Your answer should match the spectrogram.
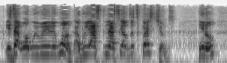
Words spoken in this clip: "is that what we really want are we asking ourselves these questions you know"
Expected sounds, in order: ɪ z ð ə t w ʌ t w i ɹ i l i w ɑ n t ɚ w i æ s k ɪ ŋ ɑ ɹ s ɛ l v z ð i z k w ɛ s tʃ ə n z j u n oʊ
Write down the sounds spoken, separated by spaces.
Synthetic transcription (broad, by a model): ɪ z ð ə t w ʌ t w i ɹ i l i w ɑ n t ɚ w i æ s k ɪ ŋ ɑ s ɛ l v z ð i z k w ɛ s tʃ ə n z j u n oʊ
